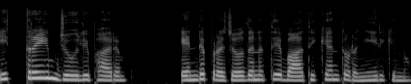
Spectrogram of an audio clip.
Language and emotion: Malayalam, sad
